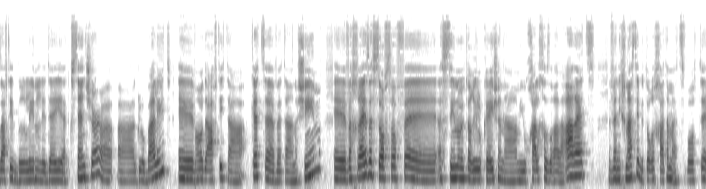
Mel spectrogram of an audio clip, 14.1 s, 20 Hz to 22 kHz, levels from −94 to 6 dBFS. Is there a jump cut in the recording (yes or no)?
yes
